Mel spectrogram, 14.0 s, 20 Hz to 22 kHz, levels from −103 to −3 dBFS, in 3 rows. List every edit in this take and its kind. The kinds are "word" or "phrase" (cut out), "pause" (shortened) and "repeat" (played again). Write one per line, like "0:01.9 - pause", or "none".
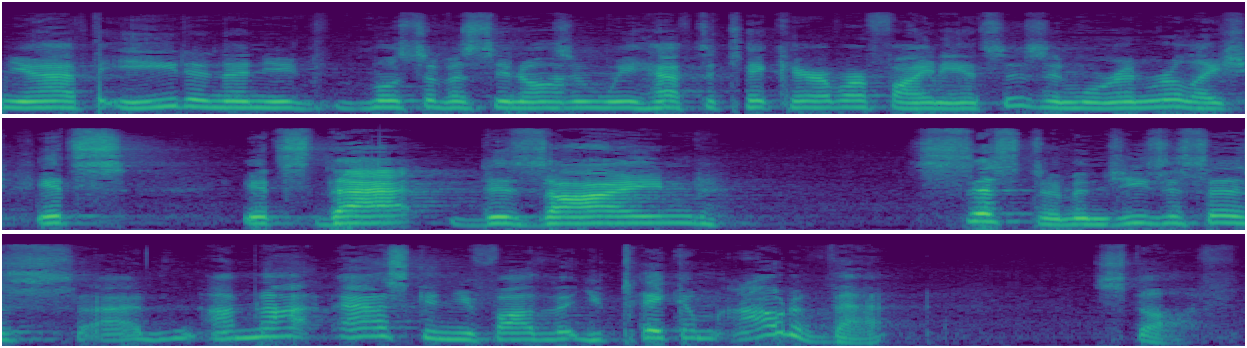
0:02.1 - phrase
0:04.7 - pause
